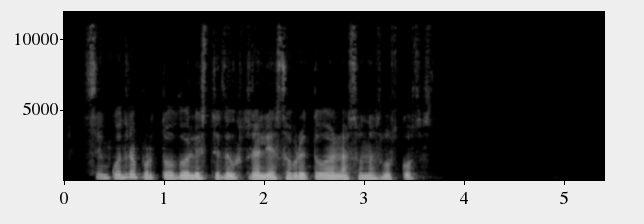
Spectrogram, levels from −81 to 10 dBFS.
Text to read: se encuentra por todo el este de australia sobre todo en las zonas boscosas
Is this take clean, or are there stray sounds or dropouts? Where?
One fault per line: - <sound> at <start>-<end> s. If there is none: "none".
none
